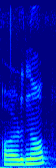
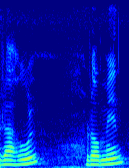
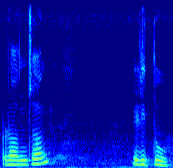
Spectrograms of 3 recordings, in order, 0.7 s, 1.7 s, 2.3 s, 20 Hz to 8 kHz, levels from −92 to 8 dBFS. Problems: none marked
